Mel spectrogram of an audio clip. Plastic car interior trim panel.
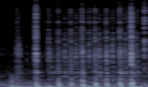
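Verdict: Loose.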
